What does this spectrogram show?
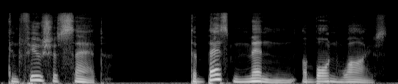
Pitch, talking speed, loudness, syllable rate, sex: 125 Hz, 120 wpm, -20 LUFS, 3.8 syllables/s, male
